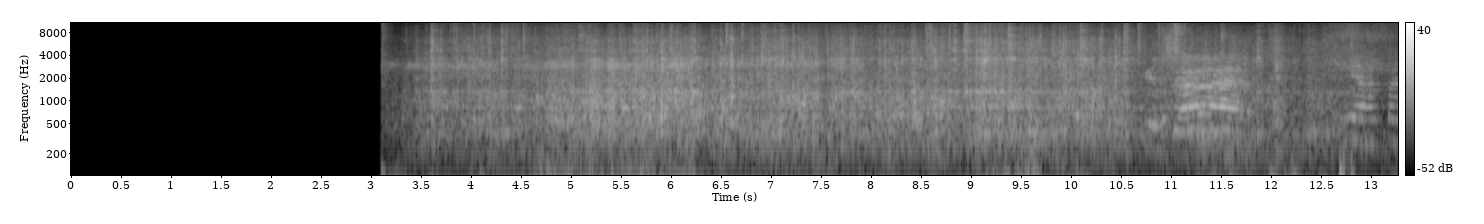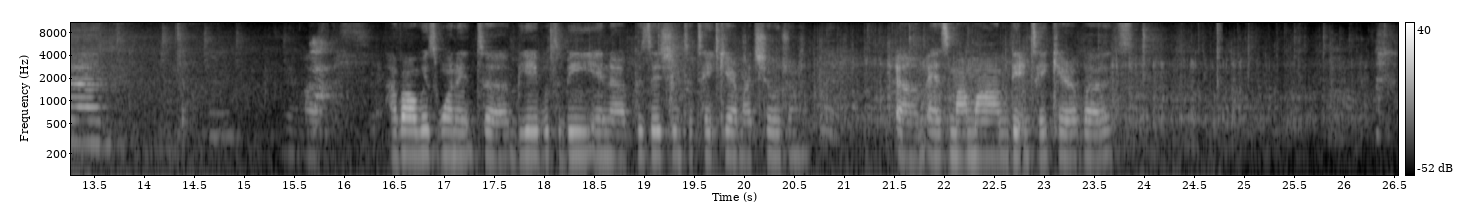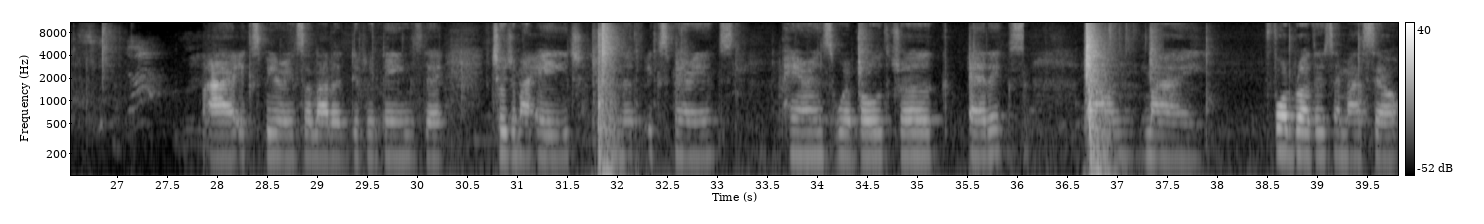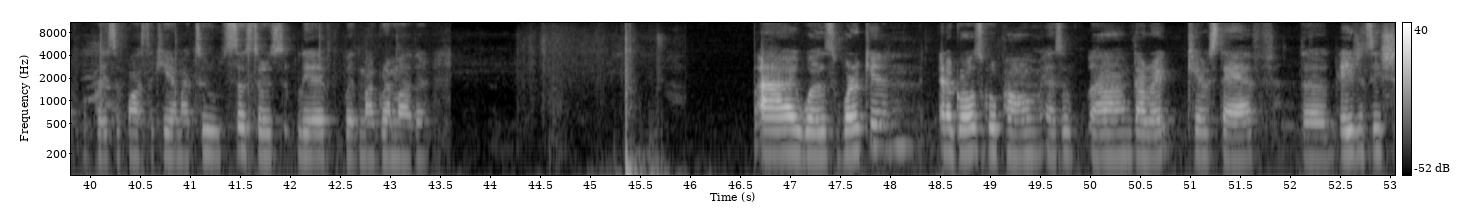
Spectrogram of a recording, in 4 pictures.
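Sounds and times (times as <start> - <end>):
plastic wheels rolling on concrete: 3.1 - 15.0, 16.7 - 27.4, 28.0 - 36.0, 36.8 - 43.6, 52.2 - 53.0
faint child's voice: 14.6 - 16.1, 27.0 - 27.5.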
